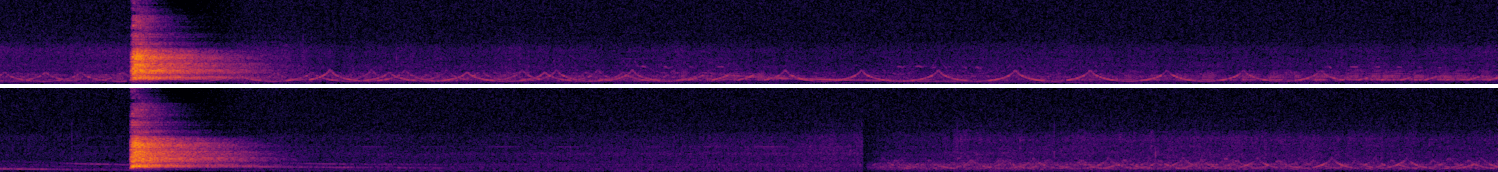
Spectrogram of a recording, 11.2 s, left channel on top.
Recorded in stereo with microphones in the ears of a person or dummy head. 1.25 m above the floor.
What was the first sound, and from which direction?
A dog barking, 65° right (ahead or behind).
